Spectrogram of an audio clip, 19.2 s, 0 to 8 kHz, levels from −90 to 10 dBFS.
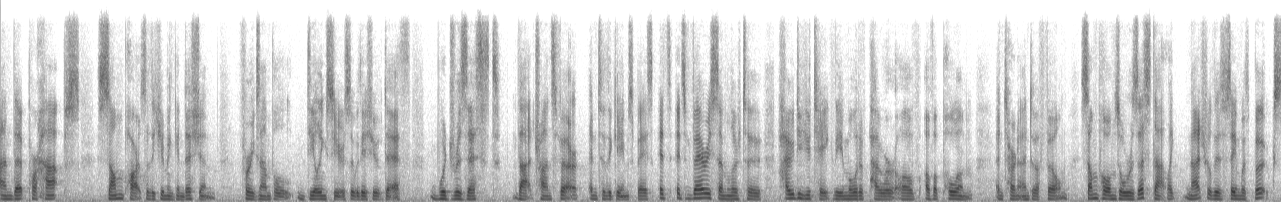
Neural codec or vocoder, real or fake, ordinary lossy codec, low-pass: codec, 16 kHz, 6 kbps, DAC; fake; Opus, 64 kbps; 7.2 kHz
